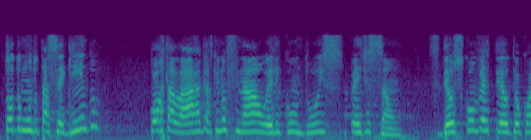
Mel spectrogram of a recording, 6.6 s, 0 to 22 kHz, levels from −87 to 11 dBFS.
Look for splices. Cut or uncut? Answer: cut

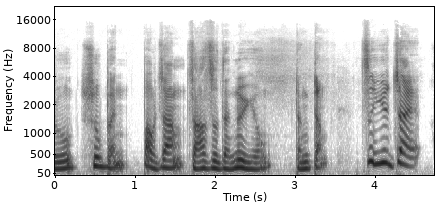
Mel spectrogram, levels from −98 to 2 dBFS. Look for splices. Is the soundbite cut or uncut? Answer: cut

